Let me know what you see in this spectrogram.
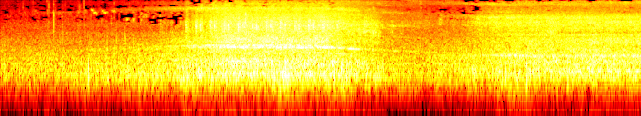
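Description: Electric commuter trains passing over the tracks, played back six times faster, so the wheel-and-rail noise runs together into a fast, even rattle. The noise swells about two seconds in, dips near four seconds, and rises again as a train passes close, with a faint whine sliding slowly lower underneath.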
